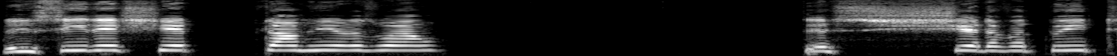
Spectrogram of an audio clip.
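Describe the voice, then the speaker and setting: Projected and raised, a man's extremely high voice has a bright, sharp tone, moving at a very slow pace with long, frequent pauses in a dry, close sound with no echo. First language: Portuguese. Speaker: commentary youtuber. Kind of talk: reaction commentary rant. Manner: animated.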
